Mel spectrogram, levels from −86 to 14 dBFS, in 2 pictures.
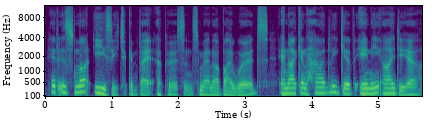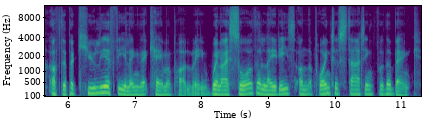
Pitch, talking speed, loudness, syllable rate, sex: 135 Hz, 205 wpm, -18 LUFS, 4.8 syllables/s, male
